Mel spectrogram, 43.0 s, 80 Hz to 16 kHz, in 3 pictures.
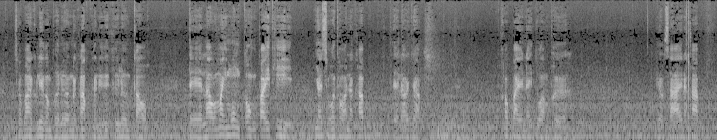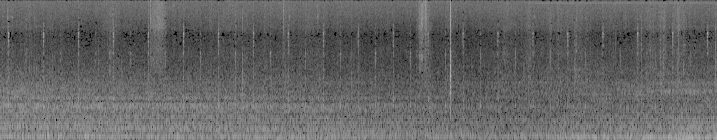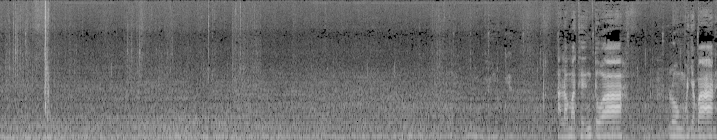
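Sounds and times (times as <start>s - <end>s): car engine and tyre drone: 0.0s - 43.0s
sharp click: 22.2s - 30.0s.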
